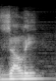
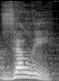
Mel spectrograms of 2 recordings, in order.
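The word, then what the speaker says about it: Zelle: Zelly. Is that how you pronounce it? Zelly, the interbank payment system. It's not Zelly, it's Zell.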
